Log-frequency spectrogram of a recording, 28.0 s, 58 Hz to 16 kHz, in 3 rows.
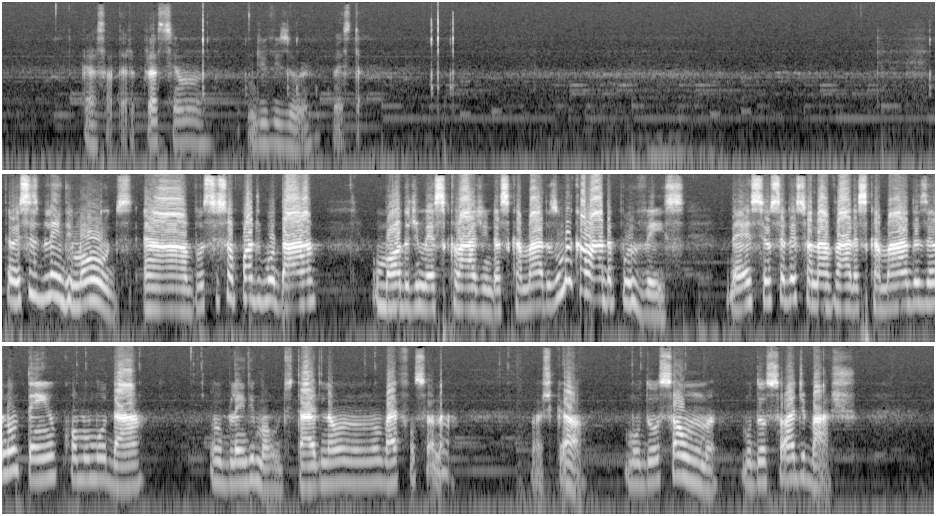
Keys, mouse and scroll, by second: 14.8 click, 17.5 shift+click, 18.0 shift+click, 19.0 click, 19.4 shift+click, 20.0 shift+click, 20.6 click, 21.0 click, 22.3 click, 23.6 click, 24.3 click, 25.0 click, 25.4 click.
